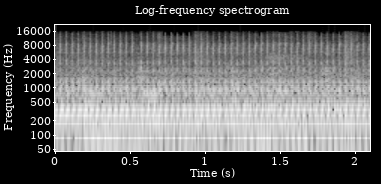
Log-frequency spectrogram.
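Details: Jura A7 espresso machine after replacing the cracked brewer unit (error 8): quiet, even buzzing pump hum with a fast steady pulse while brewing a 70 ml espresso; normal pump operation, no strain.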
